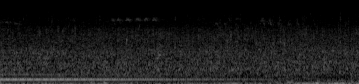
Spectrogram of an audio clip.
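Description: Waterfall water in a video game, a steady, even rushing flow with a low hum, constant and unbroken throughout.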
